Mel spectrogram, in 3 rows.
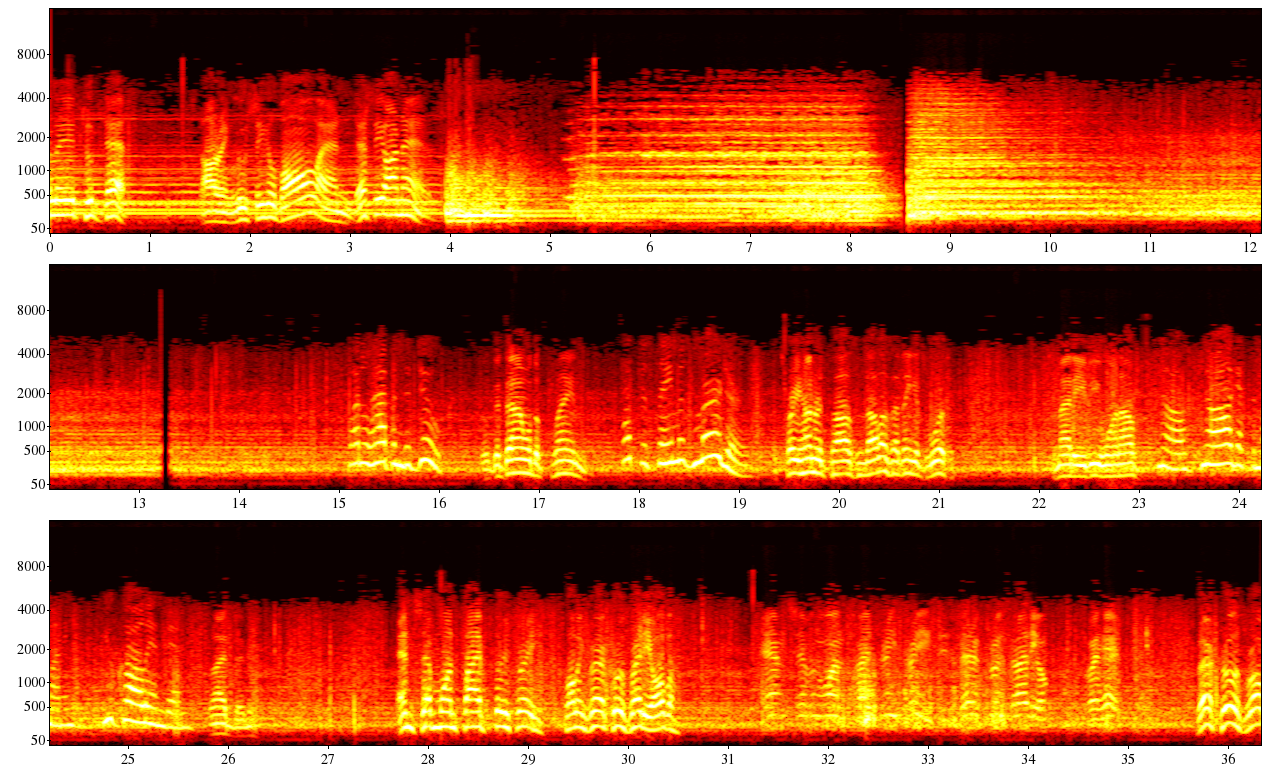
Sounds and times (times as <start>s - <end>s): Radio: 0.0s - 4.0s, 11.1s - 36.3s
Speech: 1.5s - 3.8s, 15.1s - 21.2s, 22.2s - 26.2s, 27.7s - 30.5s, 31.3s - 35.0s, 35.7s - 36.3s.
